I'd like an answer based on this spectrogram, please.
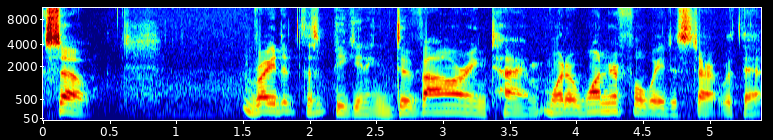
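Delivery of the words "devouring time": hard d and t in devouring time, devouring rising. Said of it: "very hard D and the very hard T".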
